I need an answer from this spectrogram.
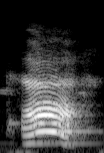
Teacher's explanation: और जब हमने ख कहा तो हमारे अंदर से बहुत सारी हवा बाहर निकली। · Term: महाप्राण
